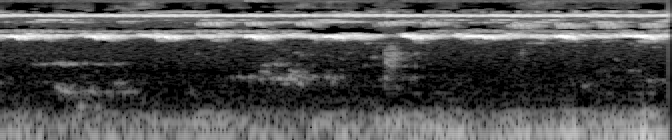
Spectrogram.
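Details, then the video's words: Shrill continuous chirping of crickets at night, a high steady band with a fainter tone above, softly pulsing, with a quiet low rumble below. "Suara jangkrik pada malam hari"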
